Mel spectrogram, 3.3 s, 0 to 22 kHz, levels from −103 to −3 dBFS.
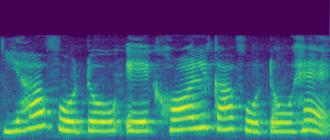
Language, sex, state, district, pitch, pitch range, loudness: Hindi, female, Chhattisgarh, Raipur, 270 Hz, 260-310 Hz, -13 LUFS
